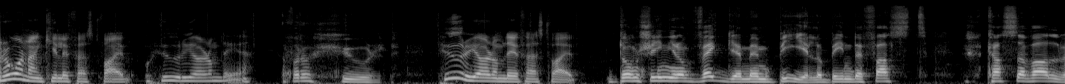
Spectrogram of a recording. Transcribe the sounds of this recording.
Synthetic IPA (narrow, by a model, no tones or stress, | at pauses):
ɾoːnaɛnkʰɪlːəɪfæːst̪fajvɔhɵɾjœːɖɔmd̪ɛ̰ | foɾɔhʉɾ | hɵɾjœːɖɔmd̪ɛfæːst̪fa̰jv | d̪ɔmʂɪnjɛːnɔmvɛɡːəmɛːnbiːlɔbɪnd̪əfast̪ | kʰasːavalv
